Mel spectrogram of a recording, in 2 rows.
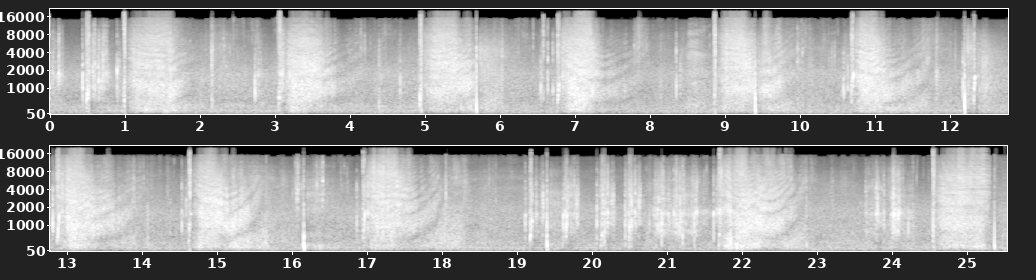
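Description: Old Widowmaker fireworks from 2003/2004 being set off, giving a long run of loud, sharp crackling bursts in quick, irregular succession with no one talking.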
